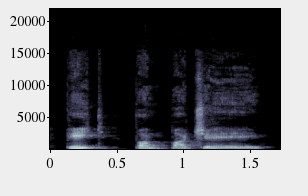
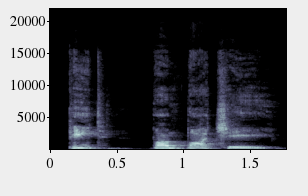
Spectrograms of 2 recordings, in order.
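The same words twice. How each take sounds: First: Slow drawn-out DJ announcer name call. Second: Slow booming radio DJ intro. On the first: Shown as a demonstration. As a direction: roll out the name like a radio host. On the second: Acted. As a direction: announce the name like a radio DJ. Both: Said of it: "How's my D J voice?".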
